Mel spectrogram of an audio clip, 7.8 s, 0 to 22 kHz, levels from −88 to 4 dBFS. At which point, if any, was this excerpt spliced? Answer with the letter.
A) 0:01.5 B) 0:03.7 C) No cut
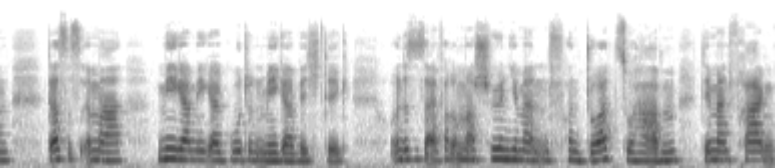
B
